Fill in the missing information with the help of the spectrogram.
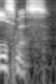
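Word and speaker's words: Abmas: He has a weird last name that is not pronounced the way that it is spelled. But yeah, he's A-B-M-A-S. – It's Eastmas. They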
